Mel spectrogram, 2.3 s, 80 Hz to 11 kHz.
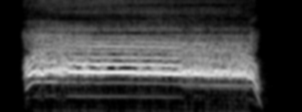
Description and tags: A sample horror-scream sound.
terror, scream, 666moviescreams, film, scary, horror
